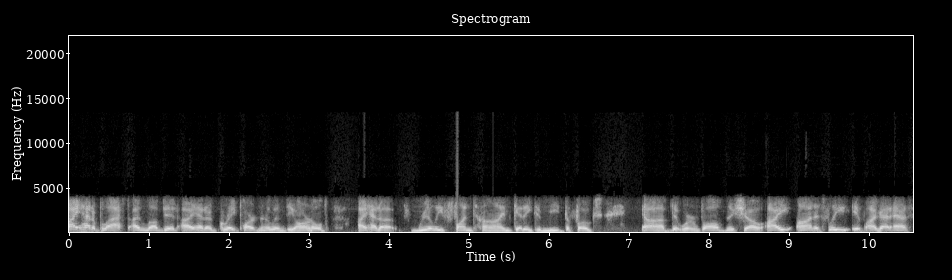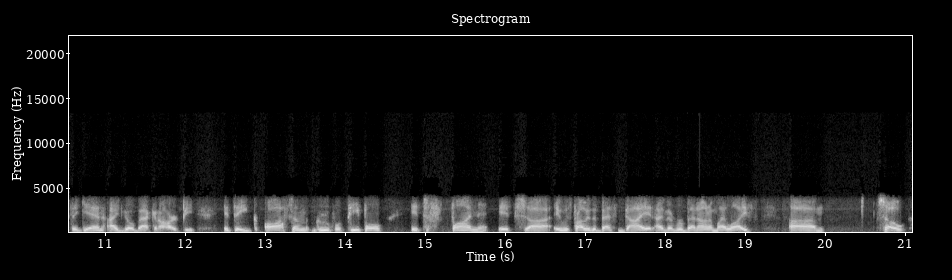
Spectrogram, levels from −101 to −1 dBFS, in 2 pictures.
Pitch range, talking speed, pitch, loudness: 130-155 Hz, 200 wpm, 140 Hz, -24 LUFS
